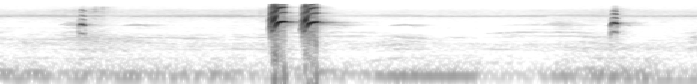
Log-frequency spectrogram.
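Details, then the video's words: Black-crested bulbul in busy 'gacor' voice, a loud double chirp of sharp downward-sweeping notes in the middle, framed by two faint single chips before and after, against near silence with a low hum. "SUARA CUCAK RAWIS GACOR"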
